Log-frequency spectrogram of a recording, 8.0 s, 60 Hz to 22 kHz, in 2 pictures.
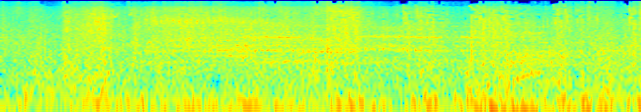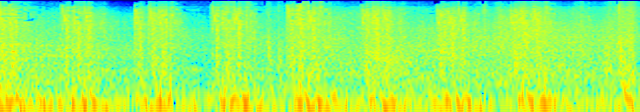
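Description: Rapid-fire gunfire from a weapon in the video game Destiny 2: a dense, continuous fusillade of close, loud shots with mechanical clatter, sustained for several seconds and not covered by any talk.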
